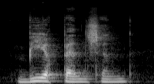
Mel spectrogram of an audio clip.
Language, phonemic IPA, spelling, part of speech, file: Dutch, /ˈbirpɛnsə(n)/, bierpensen, noun, Nl-bierpensen.ogg
- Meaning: plural of bierpens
